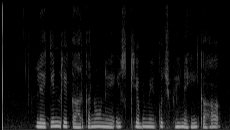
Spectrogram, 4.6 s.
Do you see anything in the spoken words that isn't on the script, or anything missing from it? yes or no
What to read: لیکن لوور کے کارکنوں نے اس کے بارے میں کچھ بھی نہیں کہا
yes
